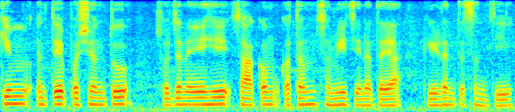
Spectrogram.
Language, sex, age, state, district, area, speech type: Sanskrit, male, 18-30, Karnataka, Bidar, rural, spontaneous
